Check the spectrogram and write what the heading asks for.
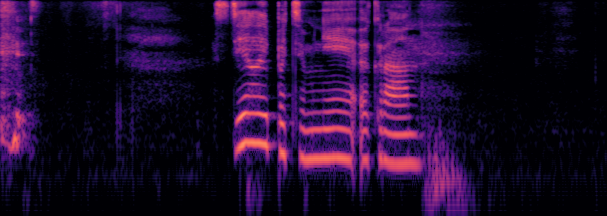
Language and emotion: Russian, sad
